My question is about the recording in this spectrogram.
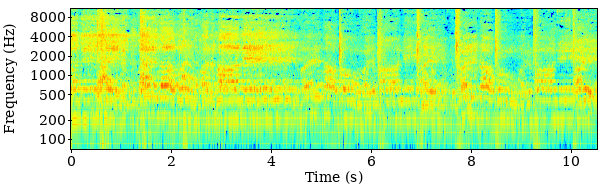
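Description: Men's voices chanting a Punjabi noha (a Shia lament) in unison, with repeated sharp slaps from mourners beating their bare chests in matam.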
